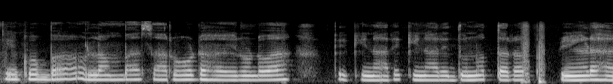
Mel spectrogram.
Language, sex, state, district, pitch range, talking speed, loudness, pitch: Magahi, female, Jharkhand, Palamu, 205-225 Hz, 135 wpm, -14 LUFS, 215 Hz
